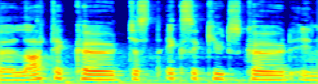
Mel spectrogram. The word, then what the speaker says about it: LaTeX: can see what is called lattek no lotic it's spelled like latex so lartec code just executes code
